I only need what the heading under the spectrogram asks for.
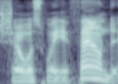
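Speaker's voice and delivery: ordinary delivery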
